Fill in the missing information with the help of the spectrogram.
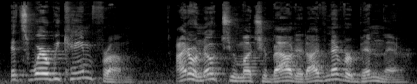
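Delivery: put-on high, lively child's voice; piping little-girl explanation; girl rat explaining. A narrator's reading. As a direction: start high and explain like a youngster.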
